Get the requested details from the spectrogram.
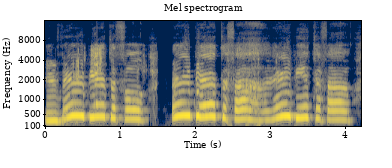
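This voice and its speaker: In a put-on character voice at an extremely high pitch, the speaker talks at a moderate pace. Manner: submissive.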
